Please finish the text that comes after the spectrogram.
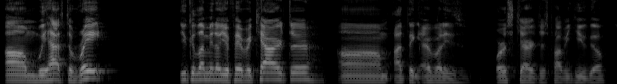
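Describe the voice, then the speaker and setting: A man's voice: medium pitch, steady tone, fast, bright, forceful tone, clear, resonant tone. A young man co-hosting a casual anime discussion stream, profane and loose, reading chat messages aloud and restarting his sentences. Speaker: stream co-host.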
